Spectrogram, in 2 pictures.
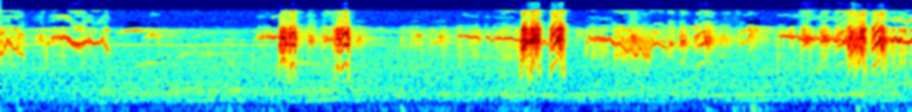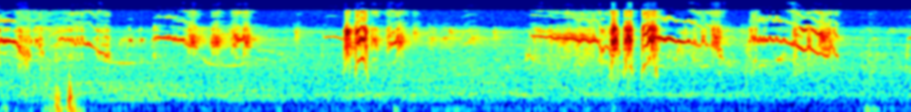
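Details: Chattering little spiderhunter lure recording: bursts of high, fast twittering with sweeping chirps that rise and fall, repeated roughly every second or two, over a thin constant hiss and one dull low knock.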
